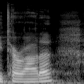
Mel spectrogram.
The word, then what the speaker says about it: Terada: My name is Suichi Terada. I've gotten a few questions early on the beat on how to say my name, so that is it, Suichi Terada.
